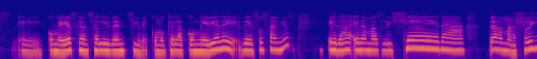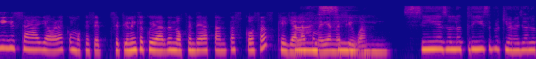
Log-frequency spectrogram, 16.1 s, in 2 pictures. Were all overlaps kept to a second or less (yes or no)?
no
